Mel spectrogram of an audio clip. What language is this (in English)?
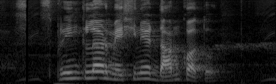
Bangla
